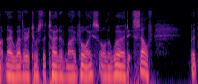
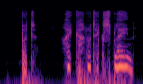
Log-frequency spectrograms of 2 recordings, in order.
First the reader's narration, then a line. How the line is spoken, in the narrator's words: she murmured huskily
